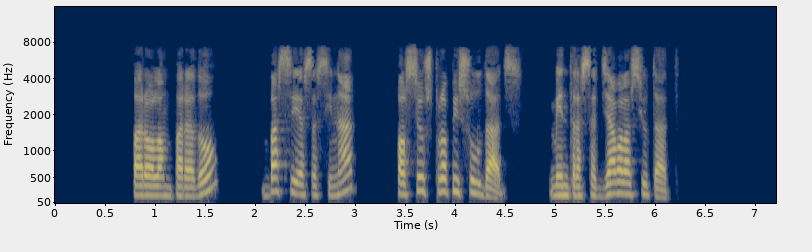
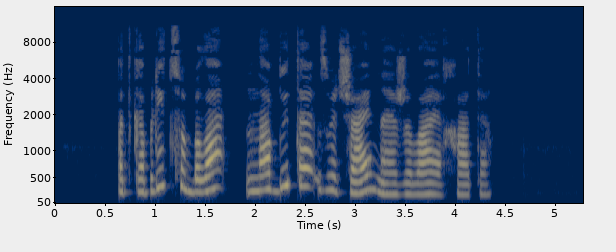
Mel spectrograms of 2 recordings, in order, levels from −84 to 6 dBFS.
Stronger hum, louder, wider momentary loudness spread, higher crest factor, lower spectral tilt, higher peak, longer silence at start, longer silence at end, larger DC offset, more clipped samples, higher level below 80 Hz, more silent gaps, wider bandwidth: neither; first, -18 LUFS vs -30 LUFS; about the same, 8 LU vs 10 LU; about the same, 18 dB vs 20 dB; about the same, -3.5 dB/octave vs -4 dB/octave; first, -2 dBFS vs -10 dBFS; first, 0.8 s vs 0.65 s; first, 1.1 s vs 0.95 s; neither; neither; first, -62 dBFS vs -88 dBFS; first, 1.65-2.06 s, 3.06-3.42 s, 4.68-4.93 s vs none; second, 8 kHz vs 11.5 kHz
